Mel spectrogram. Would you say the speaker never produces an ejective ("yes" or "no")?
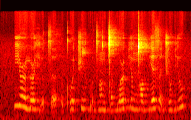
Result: no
